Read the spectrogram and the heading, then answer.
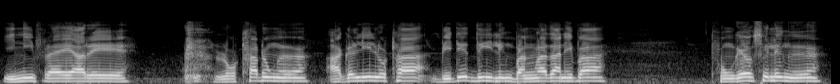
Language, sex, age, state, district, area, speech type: Bodo, male, 60+, Assam, Baksa, urban, spontaneous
